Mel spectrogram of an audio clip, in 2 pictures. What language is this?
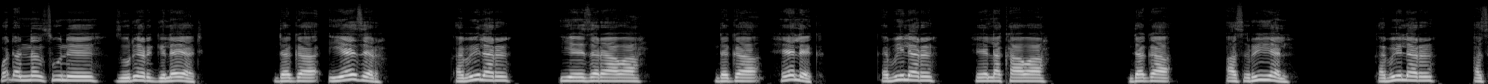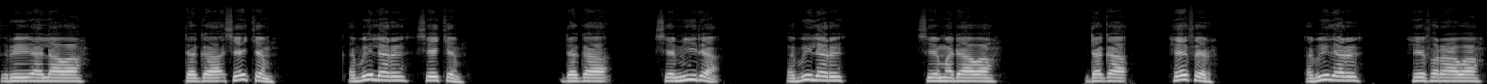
Hausa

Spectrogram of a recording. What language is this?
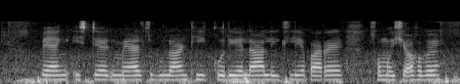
Bangla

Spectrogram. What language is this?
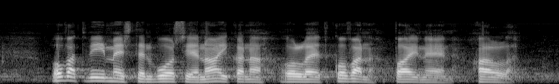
Finnish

